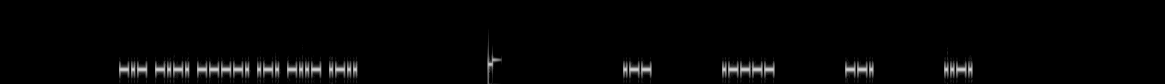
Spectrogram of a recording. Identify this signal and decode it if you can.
Morse code, heard as a keyed tone, about 37 wpm, spaced as for 20 wpm, 700 Hz. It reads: KC9RXL W1GF
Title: USA Call Signs - 8x Character Spacing - 40wpm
